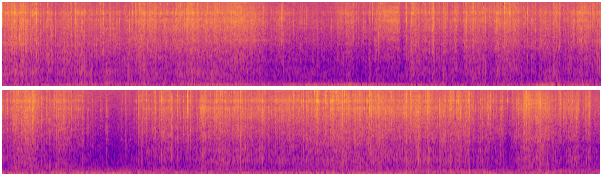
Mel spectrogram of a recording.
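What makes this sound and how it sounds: Fingertips scratch and crinkle a thin white paper napkin with a black doodle print, held flat. The result is a continuous, dense, crisp crackling rustle, bright and hissy in the upper range, with a faint low hum underneath and no distinct separate hits.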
